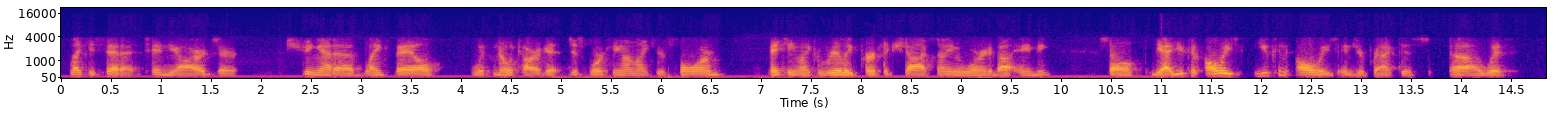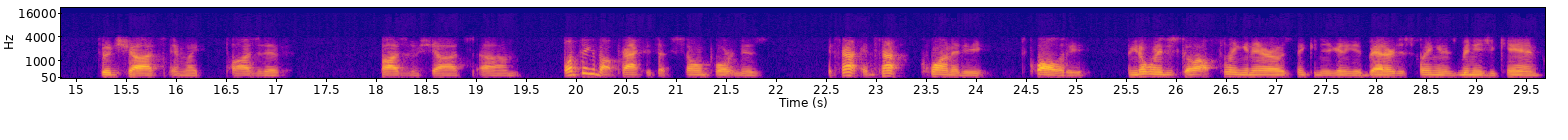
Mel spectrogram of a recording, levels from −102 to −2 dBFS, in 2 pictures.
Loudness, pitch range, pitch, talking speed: -26 LUFS, 95-115 Hz, 105 Hz, 180 wpm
